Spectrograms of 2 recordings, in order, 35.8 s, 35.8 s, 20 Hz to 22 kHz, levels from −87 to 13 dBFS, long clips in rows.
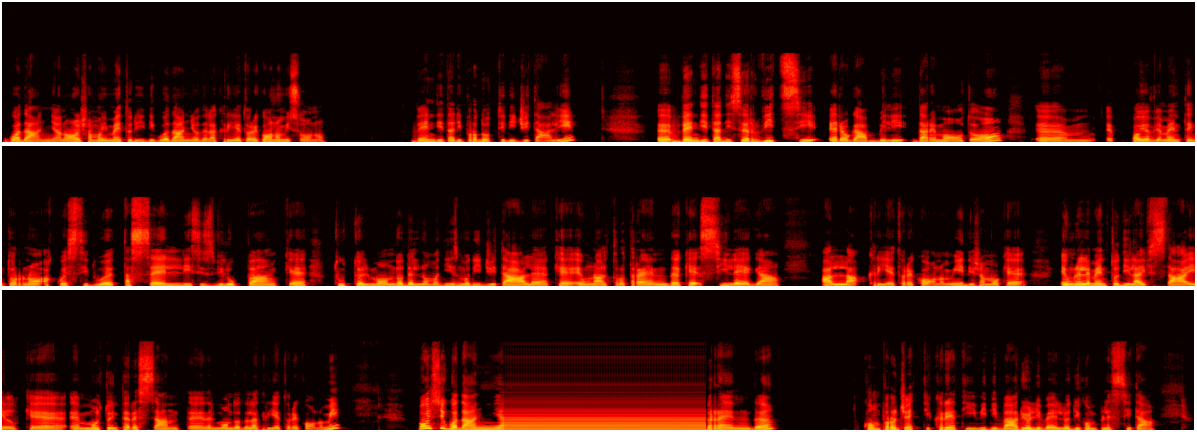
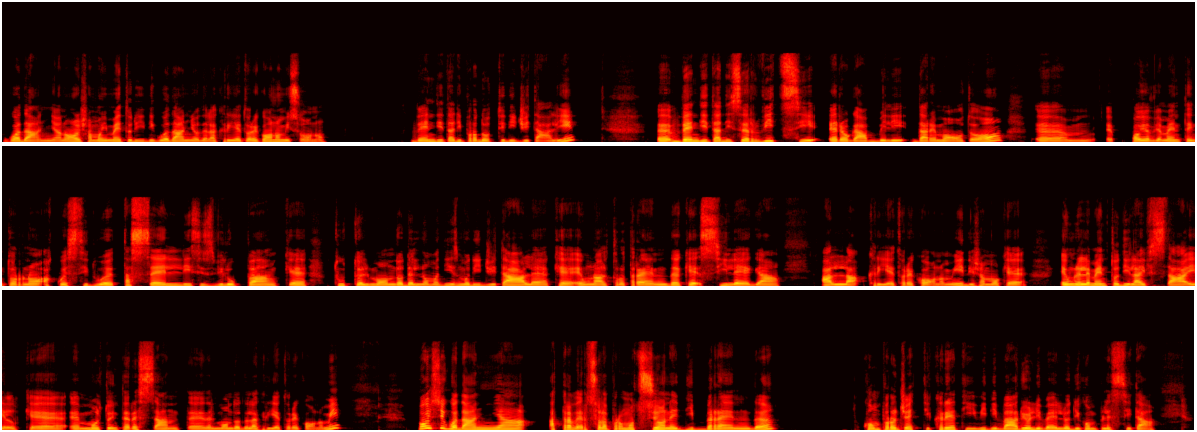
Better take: second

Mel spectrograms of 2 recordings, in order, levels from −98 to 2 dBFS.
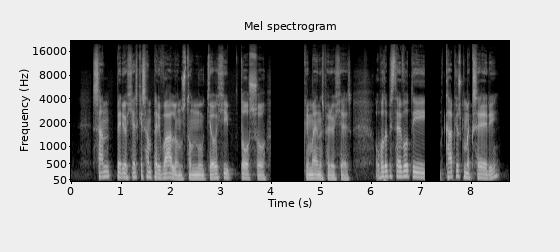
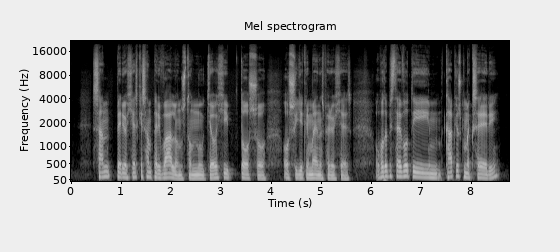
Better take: second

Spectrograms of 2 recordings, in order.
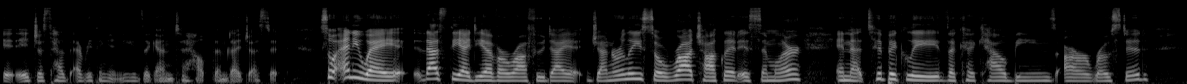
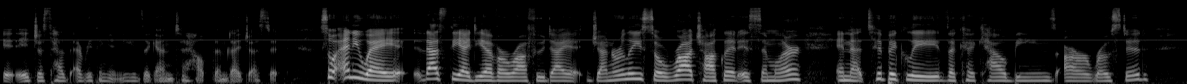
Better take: first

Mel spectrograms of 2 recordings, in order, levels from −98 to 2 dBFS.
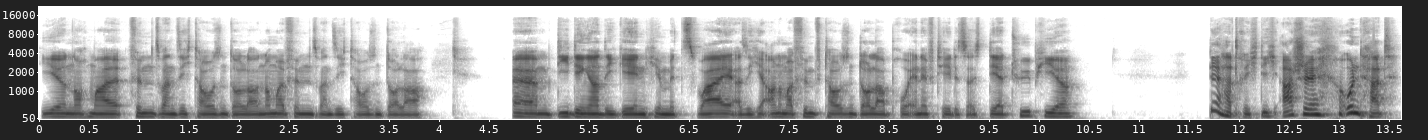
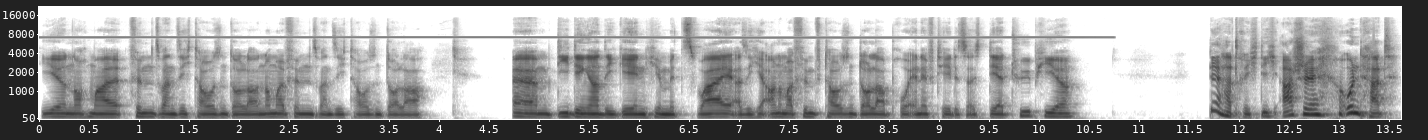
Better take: first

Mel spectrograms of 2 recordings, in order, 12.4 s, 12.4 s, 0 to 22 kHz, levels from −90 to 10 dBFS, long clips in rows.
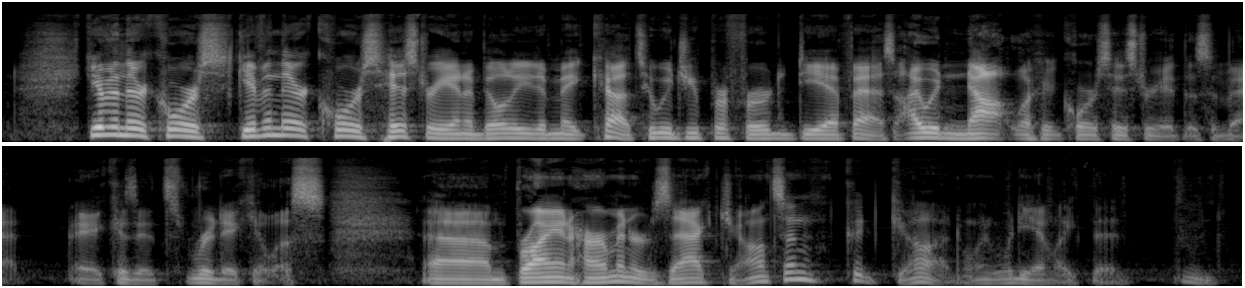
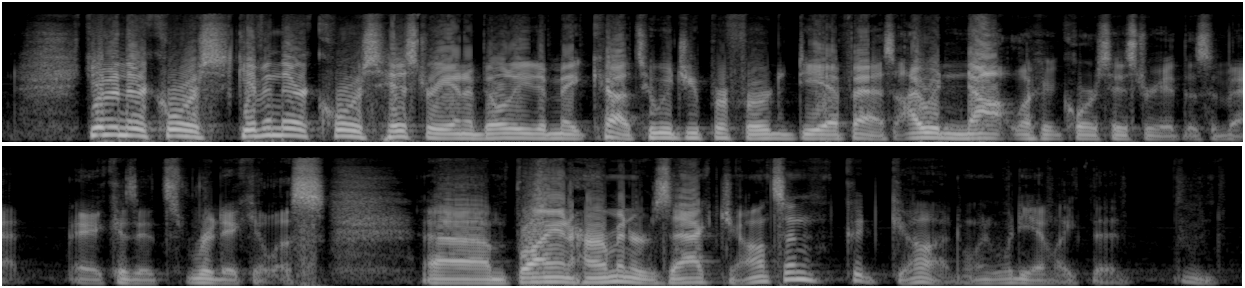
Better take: first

